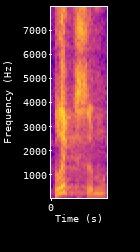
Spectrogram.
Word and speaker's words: Blixem: weak ending word but blixem rhymes with Vixen Blitzen does not Blitzen does not rhyme with Vixen no oh I believe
